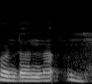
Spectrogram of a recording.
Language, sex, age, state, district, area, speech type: Malayalam, female, 45-60, Kerala, Kasaragod, rural, spontaneous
